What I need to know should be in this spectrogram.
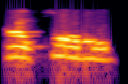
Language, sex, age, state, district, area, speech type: Tamil, female, 45-60, Tamil Nadu, Thoothukudi, rural, conversation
